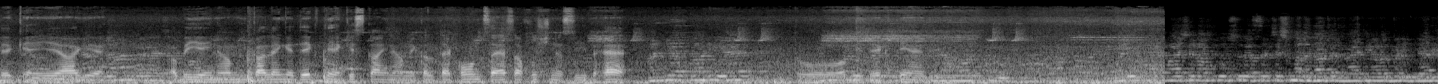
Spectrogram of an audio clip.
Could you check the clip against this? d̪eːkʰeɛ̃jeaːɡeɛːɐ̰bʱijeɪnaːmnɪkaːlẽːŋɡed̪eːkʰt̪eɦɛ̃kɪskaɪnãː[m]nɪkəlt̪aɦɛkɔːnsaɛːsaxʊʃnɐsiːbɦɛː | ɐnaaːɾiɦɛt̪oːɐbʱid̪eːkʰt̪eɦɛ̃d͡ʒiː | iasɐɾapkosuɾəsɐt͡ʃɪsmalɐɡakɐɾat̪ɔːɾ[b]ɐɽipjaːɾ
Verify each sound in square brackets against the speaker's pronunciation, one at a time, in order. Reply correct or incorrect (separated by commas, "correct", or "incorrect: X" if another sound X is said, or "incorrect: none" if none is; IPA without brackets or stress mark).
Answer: correct, correct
